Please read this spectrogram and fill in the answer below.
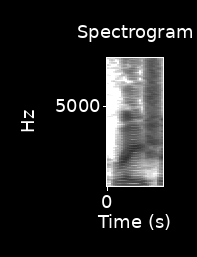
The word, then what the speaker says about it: Ra's: Yeah, well, he calls himself Raish. – I know. I know. I've always thought of him as Ra's al Ghul because that's how it's spelled. But whatever, Raish it is.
